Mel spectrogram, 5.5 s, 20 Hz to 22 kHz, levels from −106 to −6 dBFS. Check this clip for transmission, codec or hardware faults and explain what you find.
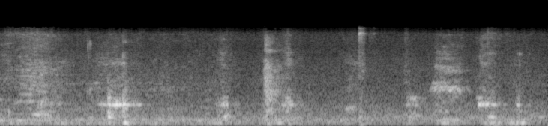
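One fault runs through the whole clip: echo with no canceller. Every phrase is followed by a fainter, thinner copy, about a tenth of a second behind. It sits about 15 dB below the direct speech. The far end played the call through a loudspeaker, and its microphone picked that sound up again. No echo canceller removed it. So the speech returned after the network round trip. Nothing is heard above 8 kHz, which fits the band limit of a wideband Opus call path.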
